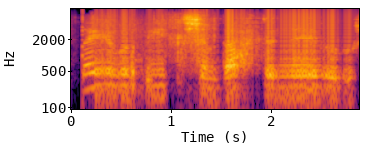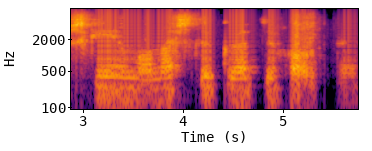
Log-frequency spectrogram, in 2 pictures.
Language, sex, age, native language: Icelandic, male, 13, Icelandic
